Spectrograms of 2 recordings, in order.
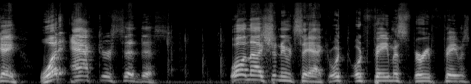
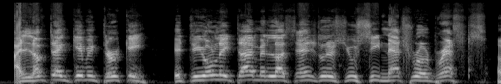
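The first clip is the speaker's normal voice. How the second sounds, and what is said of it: Bad imitation of another person's voice. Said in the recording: “That's a really, really bad impression. ... that's Arnold Schwarzenegger”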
